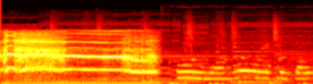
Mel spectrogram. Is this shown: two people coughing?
no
